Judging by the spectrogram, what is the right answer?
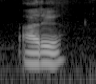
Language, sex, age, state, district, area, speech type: Bodo, male, 45-60, Assam, Baksa, rural, spontaneous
